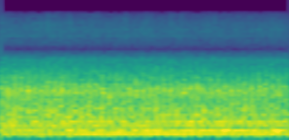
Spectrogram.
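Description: A helicopter's rotor beating steadily and loudly overhead.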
